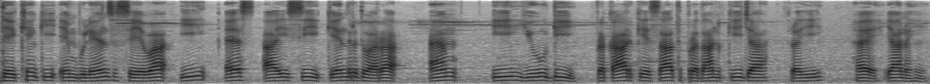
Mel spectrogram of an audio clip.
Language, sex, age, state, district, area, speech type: Hindi, male, 18-30, Uttar Pradesh, Mirzapur, rural, read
